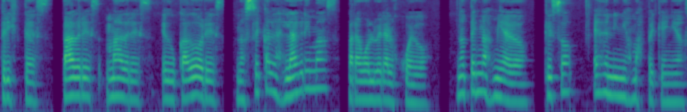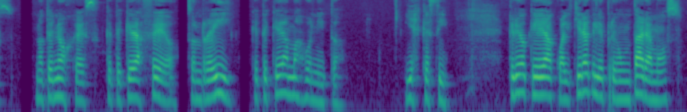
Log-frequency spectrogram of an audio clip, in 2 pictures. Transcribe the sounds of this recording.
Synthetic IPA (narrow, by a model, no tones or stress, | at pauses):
t̪ɾist̪espaðɾe̞smað̞ɾe̞seðukað̞o̞ɾe̞sno̞sːe̞kanlazlaɣɾimaspaɾaβ̞o̞lβ̞e̞ɾalxwe̞ɣo̞no̞t̪e̞ŋɡazmje̞ð̞o̞keso̞e̞zðe̞nĩɲo̞zmaspe̞ke̞ɲo̞sno̞t̪eno̞xe̞ske̞t̪eke̞ðafe̞o̞so̞nre̞ike̞t̪e̞ke̞ðamazβo̞nit̪o̞ | ie̞ske̞si | kɾe̞o̞keeakwalkje̞ɾake̞le̞pɾe̞ɣunt̪aɾamo̞s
